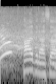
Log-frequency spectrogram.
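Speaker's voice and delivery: high, loud happy hello; excited hi. Real, not acted. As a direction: greet the guest with delight. Greeting guest.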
